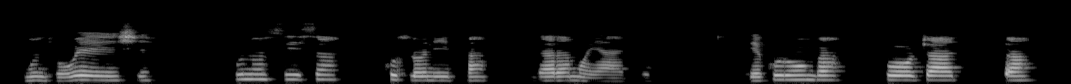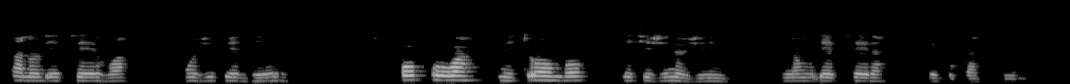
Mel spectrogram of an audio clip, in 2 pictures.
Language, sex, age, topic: Ndau, female, 36-49, health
